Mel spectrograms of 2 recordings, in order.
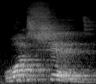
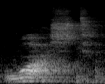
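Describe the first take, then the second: First: WASHED as two syllables, wash-ED; wrong "Washed" with an added "ed"; mispronounced extra syllable. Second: WASHED as one syllable, "washt"; "Washed" with silent e; no added syllable. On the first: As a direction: sound out the -ed in "Washed". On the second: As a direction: end "Washed" on a sharp sht, lower. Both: Shown as a demonstration. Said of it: "Sem adicionar uma sílaba".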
